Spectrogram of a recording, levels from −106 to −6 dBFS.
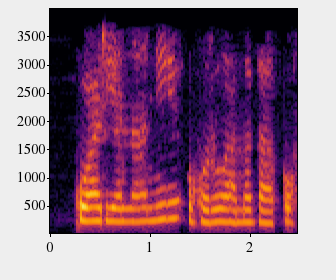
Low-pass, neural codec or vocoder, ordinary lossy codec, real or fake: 3.6 kHz; vocoder, 22.05 kHz, 80 mel bands, HiFi-GAN; MP3, 32 kbps; fake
